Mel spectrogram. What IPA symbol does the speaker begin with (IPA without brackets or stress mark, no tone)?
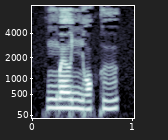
ŋ͡m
